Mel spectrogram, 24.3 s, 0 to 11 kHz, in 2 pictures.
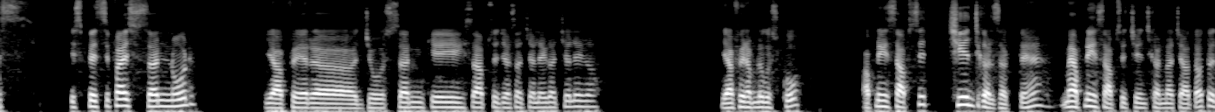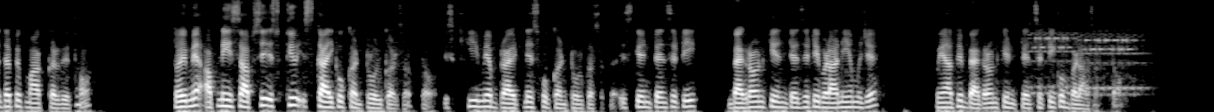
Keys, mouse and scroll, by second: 18.5 click, 20.3 click, 23.1-24.2 drag.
